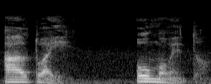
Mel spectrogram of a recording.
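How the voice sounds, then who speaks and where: A man playing a suave, playful, boastful gentleman thief in a radio drama, with mocking, grandly courteous theatrical delivery. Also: on the low side, big pitch swings, unhurried, breathy edge, full character voice.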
